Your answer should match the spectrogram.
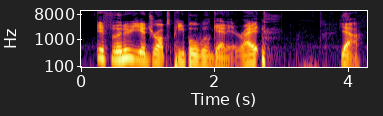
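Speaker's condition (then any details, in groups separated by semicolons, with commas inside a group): No condition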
